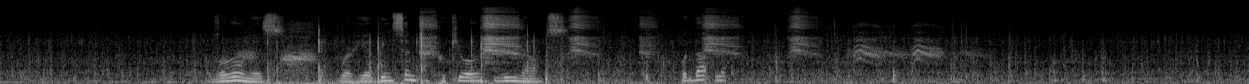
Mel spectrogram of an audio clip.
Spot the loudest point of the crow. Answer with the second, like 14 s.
5 s.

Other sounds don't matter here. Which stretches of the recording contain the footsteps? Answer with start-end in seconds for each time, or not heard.
2.5-10.2.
